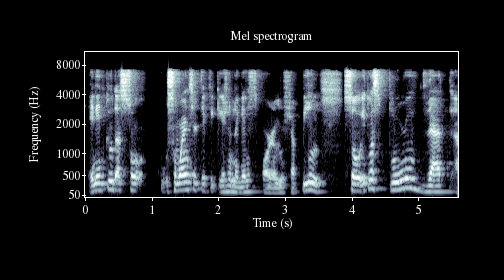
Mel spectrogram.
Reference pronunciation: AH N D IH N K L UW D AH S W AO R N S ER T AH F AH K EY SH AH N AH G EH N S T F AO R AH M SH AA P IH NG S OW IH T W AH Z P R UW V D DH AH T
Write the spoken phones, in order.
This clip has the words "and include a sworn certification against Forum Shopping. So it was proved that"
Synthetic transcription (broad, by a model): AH N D IH N K L UW D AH S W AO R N S ER T AH F AH K EY SH AH N AH G EH N S T F AO R AH M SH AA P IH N S OW IH T W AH S P R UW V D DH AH T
